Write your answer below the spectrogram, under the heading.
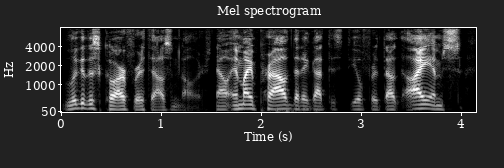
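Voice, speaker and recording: In a quick, mid-range voice with vocal fry, this young comedian and podcast host spins profane, bragging tales as a laid-back monologue punctuated by excited bursts. The studio-quality audio has no echo.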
